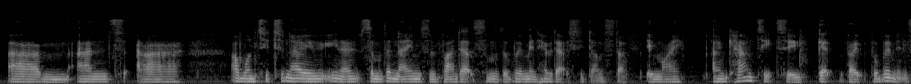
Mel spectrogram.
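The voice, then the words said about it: Essex English accent. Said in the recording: “Essex suffragettes, because that's where I'm from. You can probably tell by the accent. ... I'm an Essex girl”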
